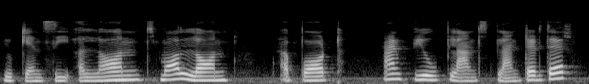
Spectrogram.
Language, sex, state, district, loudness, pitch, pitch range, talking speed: English, female, Karnataka, Bangalore, -15 LUFS, 190 Hz, 170-215 Hz, 140 wpm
